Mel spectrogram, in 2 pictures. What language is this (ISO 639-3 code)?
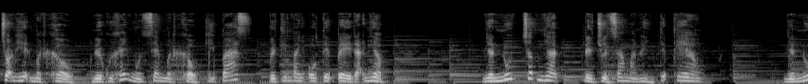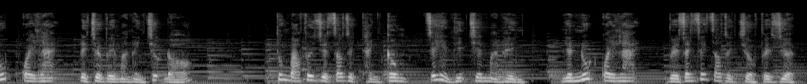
vie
